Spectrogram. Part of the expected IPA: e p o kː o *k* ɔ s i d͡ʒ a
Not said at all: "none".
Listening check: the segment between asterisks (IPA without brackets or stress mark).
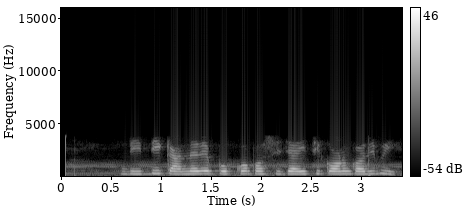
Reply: p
